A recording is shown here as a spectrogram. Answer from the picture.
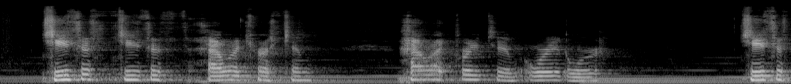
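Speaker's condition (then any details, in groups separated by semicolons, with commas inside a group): Cleft lip and palate, Goldenhar syndrome; scoliosis surgery at age 11, two days intubated in ICU, unable to talk then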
